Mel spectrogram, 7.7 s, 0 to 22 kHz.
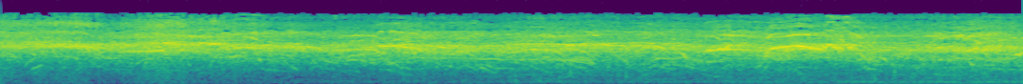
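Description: A huge crowd of fans screams hysterically and continuously as the band appears, around 1960, a dense wall of high-pitched shrieking that stays loud and sustained without a break for the whole stretch.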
